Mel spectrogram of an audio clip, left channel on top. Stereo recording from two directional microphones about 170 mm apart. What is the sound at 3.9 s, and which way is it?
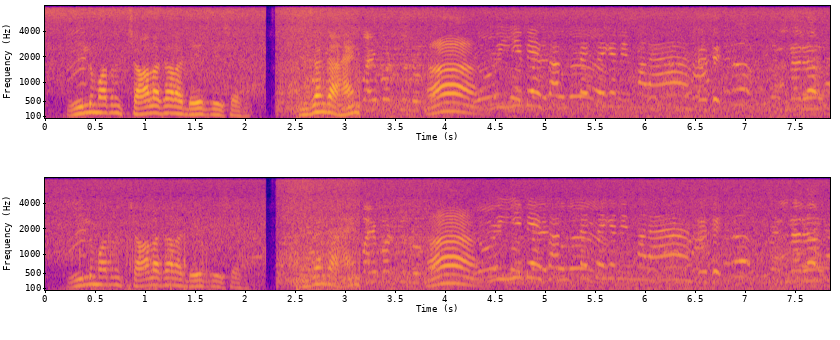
Speech, centre (ahead or behind).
